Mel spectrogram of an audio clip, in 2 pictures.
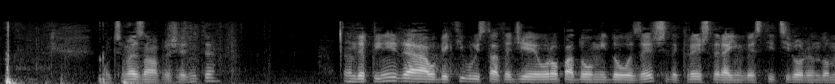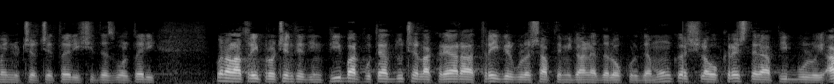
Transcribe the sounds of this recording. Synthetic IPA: mṵlt̪sumesɡ̪d̪oamnəpɾe̞ʃe̞d̪int̪e̞ | ɨnd̪e̞pliniɾeao̞bje̞k̚t̪ivulujst̪ɾat̪e̞d͡ʒijejeuɾo̞pad̪o̞wəmid̪o̞wəze̞t͡ʃʲd̪e̞kɾe̞ʃt̪e̞ɾeainve̞st̪it̪siːlo̞ɾɨnd̪o̞me̞njut͡ʃe̞rt͡ʃe̞t̪əɾiʃid̪e̞zvo̞lt̪əɾi | pɨnəlat̪ɾe̞jpɾo̞t͡ʃe̞nt̪e̞d̪inpibarput̪ead̪ut͡ʃe̞lakɾe̞aɾeat̪ɾe̞jvirɡuləʃap̚t̪e̞milioane̞d̪e̞lo̞kurʲd̪e̞muŋkəʃilao̞kɾe̞ʃt̪e̞ɾeapibuluja

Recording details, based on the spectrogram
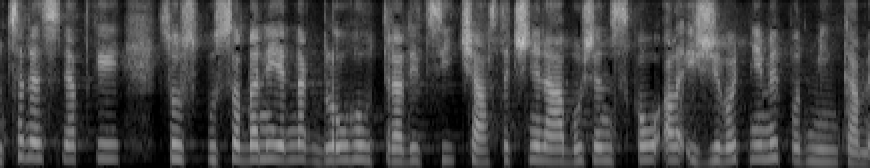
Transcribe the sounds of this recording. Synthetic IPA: ut͡sɛnɛːsɲat̪kɪso̞wspuːso̞bɛnɪjɛdnaɡdlo̞wɦo̞wt̪ɾadɪt͡siːt͡ʃaːst̪ɛt͡ʃɲɛnaːbo̞ʒɛnsko̞wʔalɛʔɪʒɪvo̞t̪ɲiːmɪpo̞dmiːŋkamɪ

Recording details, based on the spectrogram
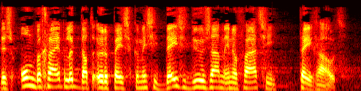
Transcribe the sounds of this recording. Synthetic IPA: tɪsɔnbəχrɛjpələk̚dɑd̚dəøːropejsə̥komɪsidejzədyːrzaːməɪnovaːtsi | tejχənɦa̰wt

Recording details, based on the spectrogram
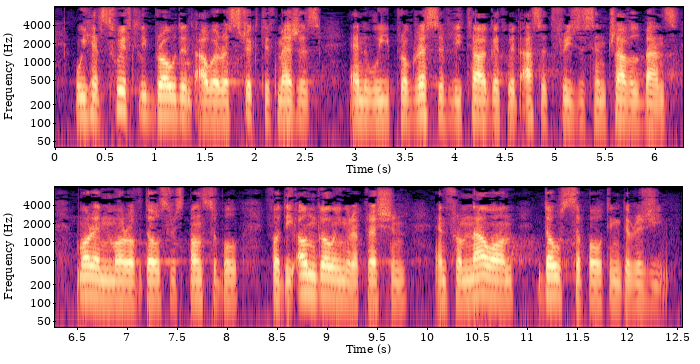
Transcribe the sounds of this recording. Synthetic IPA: wiɦɛv̥swɪftʰlibɹoʊd̃nda̰wə˞ɹɛstɹ̥ɪktɨvmɛʒə˞z | ʔɛ̃ndwipʰɹɔɡɹɛsɨvlitʰɑɹɡɛtʰwɪðæ̰sɨtfɹizɨzɛ̃ntʰɹævəlˠbæ̃nds | mɔɹɛ̃ndmɔɹɔvðoʊzɹɛspɑ̃nsəbəlˠ | fɔɹðiʔɔ̃nɡoʊɪ̃ŋɹɛpɹɛʃɨ̃n | ʔɛ̃nfɹɔ̃mnawɔ̃nðoʊssəpɔɹtɪ̃ŋðɨɹɛʒĩm

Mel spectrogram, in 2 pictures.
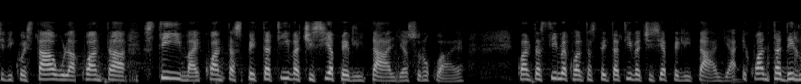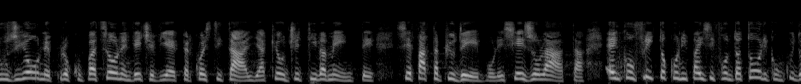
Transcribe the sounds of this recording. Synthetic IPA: id̪ikwest̪aawlakwant̪ast̪iːmaekːwant̪aːspet̪ːat̪iːvat͡ʃisiːaperlit̪aljasoːnokwa̰ɛ | kwant̪ast̪iːmaekwant̪aspet̪ːat̪iːvat͡ʃisiːaperlit̪aljaʔekːwant̪ad̪eluzjoːneːpːɾeokːupat̪sːjoːneiɱveːt͡ʃeviɛperkwest̪it̪aljak̟eod͡ʒːet̪ːivament̪esiɛfːat̪ːapjud̪ɛbolesiɛizolaːt̪aɛiŋkoɱflit̪ːokonipaeːzifond̪at̪oːɾikoŋkujd̪

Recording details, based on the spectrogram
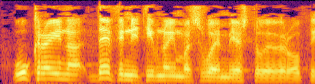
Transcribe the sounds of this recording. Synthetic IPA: ukɾajinad̪e̞finit̪iʋnoimasʋo̞jemje̞st̪oueʋɾo̞ːpi

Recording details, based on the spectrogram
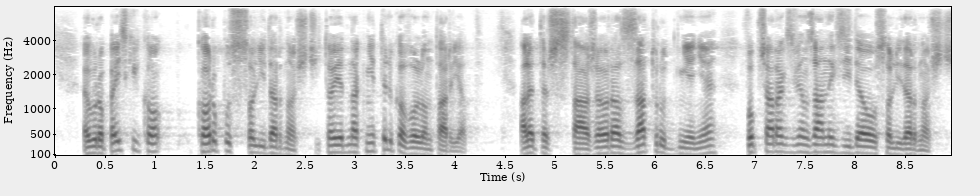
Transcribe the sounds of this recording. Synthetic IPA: ɛwɾɔpɛjskʲi | kɔɾpusːɔlʲid̪aɾnɔɕt͡ɕit̪ɔjɛd̪nakɲɛt̪ɘlkɔvɔlɔnt̪a̰ɾʲja̰t̪ | alɛt̪ɛʂst̪aʐɛɔɾazːat̪ɾud̪ɲeɲɛ | vɔpʂaɾaɣzvʲjɔ̃w̃zanɘɣzid̪ɛɔ̃w̃sɔlʲid̪aɾnɔ̰ɕt͡ɕi̥

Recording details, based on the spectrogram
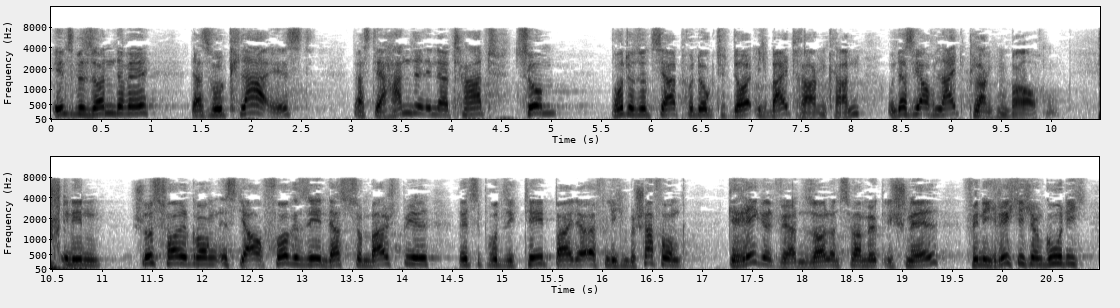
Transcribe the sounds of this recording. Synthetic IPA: ʔɪnsb̥əzɔndəʁ̞ə | d̥asv̥oːlkʰl̥aːɐʔɪst | d̥asd̥eːɐɦandl̩ɪndeːɐtʰaːtt͡sʊm | b̥ʁot̬ozot͡sjaːlpʁ̥odʊktd̥ɔʏtlɪçb̥aɪtʁ̥a̰ːɡŋ̩kʰa̰n | ʔʊntd̥asv̥iːɐaʊxlaɪtpl̥aŋkŋ̩bʁa̰ʊxn̩ | ʔɪndeːn | ʃlʊsfɔlɡəʁʊŋənɪstjaːaʊxfoːɐɡəzeːəndast͡sʊmbaɪʃpiːlʁet͡sipʁ̥ot͡sitʰɛːt̚b̥aɪdeːɐʔœfn̩tlɪçn̩bəʃafʊŋ | ɡ̥əʁeːɡl̩tv̥eːɐdn̩zɔlʊnt̚t͡sv̥aːɐmøːklɪçstʃnɛl | fɪndəɪçʁɪçtɪçʊnt̚ɡ̥uːtɪç

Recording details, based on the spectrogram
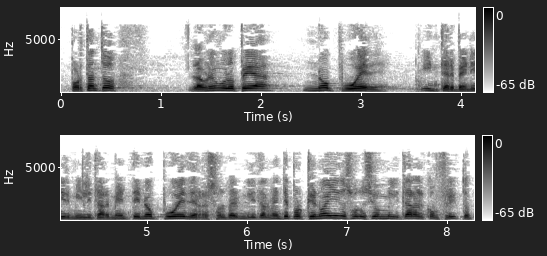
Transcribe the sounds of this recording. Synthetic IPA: po̞ɾt̪ant̪o̞ | launjoŋewɾo̞pe̞a | no̞pwe̞ðe̞ | int̪e̞ɾβe̞niɾmilit̪aɾmẽ̞nt̪eno̞pwe̞ðe̞re̞so̞lβe̞ɾmilit̪aɾment̪e̞po̞ɾke̞noajeðoso̞luθjo̞ŋmilit̪aɾalko̞ɱflik̚t̪o

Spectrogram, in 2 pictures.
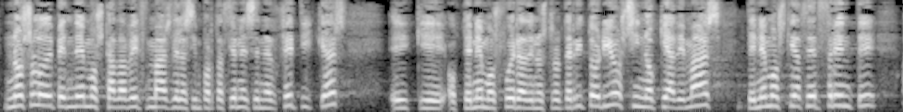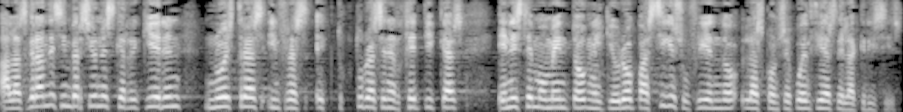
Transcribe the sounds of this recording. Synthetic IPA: no̞so̞lo̞ð̞e̞pe̞nd̪e̞mo̞skaðaβ̞e̞θmazðe̞lasimpoɾt̪aθjo̞ne̞se̞ne̞ɾxe̞t̪ikas | keoβt̪e̞nẽ̞mo̞sfwe̞ɾað̞e̞nwe̞st̪ɾot̪e̞rit̪o̞ɾjo̞sino̞keaðe̞mast̪e̞nẽ̞mo̞skeaθe̞ɾfɾe̞nt̪e̞ | a̰lazɣɾand̪e̞simbeɾsjo̞ne̞ske̞re̞kje̞ɾe̞nː | we̞st̪ɾasiɱfɾasest̪ɾuk̚t̪uɾase̞ne̞ɾxe̞t̪ikas | e̞ne̞st̪e̞mõ̞mẽ̞nt̪oeŋe̞lkeewɾo̞pasiɣ̞e̞sufɾje̞nd̪o̞lasko̞nse̞kwe̞n̟θjazðe̞lakɾisḭs

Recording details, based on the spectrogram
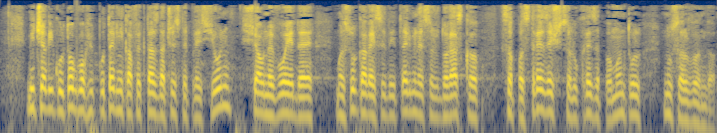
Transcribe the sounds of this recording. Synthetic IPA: mit͡ʃʲaɡɾikult̪o̞rʲvo̞rfiput̪e̞rnikafe̞k̚t̪at̪sd̪eat͡ʃe̞st̪e̞pɾe̞siunʲʃiawne̞vo̞je̞d̪e̞ | məsurʲkaɾe̞se̞d̪et̪e̞rminesəʒd̪o̞ɾeaskə | səpəst̪ɾe̞ze̞ʃi̥səlukɾe̞ze̞pəmɨnt̪ul | nusəlvɨnd̪ə̰

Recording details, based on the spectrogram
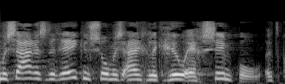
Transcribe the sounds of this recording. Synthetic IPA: mɪsaːrɪsdərejkənsɔmɪsɛjχənləkɦɪːlˠɛɹχsɪmpəlˠətk

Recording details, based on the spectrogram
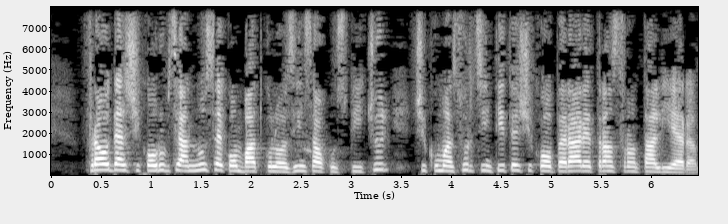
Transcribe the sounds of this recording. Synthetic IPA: fɾaud̪eaʃiko̞ɾup̚t̪sijanuse̞ko̞mbat̪kulo̞zinʲsawkuspit͡ʃurʲ | t͡ʃikuməsurʲt̪sint̪it̪e̞ʃiko̞ːpe̞ɾaɾet̪ɾansfɾo̞nt̪alie̞ɾə

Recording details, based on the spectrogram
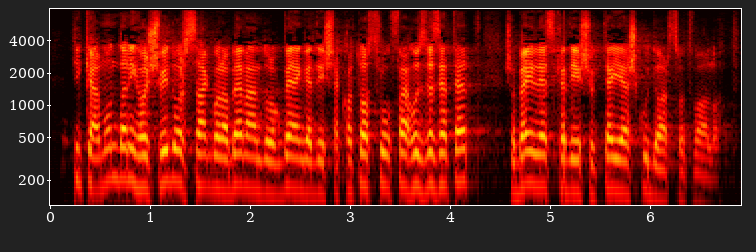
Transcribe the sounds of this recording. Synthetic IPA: kikɛlmo̞nd̪ɒniɦo̞cʃʋeːd̪o̞rsaːɡ̚bɒnɒbɛvaːnd̪o̞lo̞ɡ̚bɛɛŋɡɛd̪eːʃɛkɒt̪ɒst̪roːfaːɦo̞zʋɛzɛt̪ɛt̪ː | ʃɒbɛilːɛskɛd̪eːʃyk̚t̪ɛjːɛʃkud̪ɒrt̪so̞t̪ʋɒlːo̞t̪ː

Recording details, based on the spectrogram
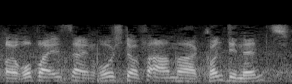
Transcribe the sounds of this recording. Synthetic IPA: ʔɔʏʁoːpaɪstaɪnʁoːʃtɔfʔaɐmɐkʰɔntinɛnt

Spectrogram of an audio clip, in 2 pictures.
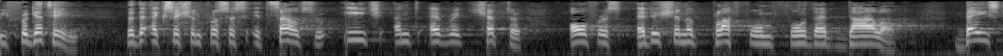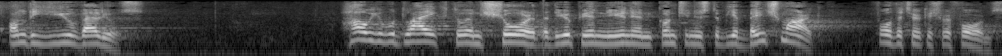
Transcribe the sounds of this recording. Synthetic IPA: wifə˞ɡɛɾɪ̃ŋ | ðɨt̪̚ðiʔɨksɛʃɨ̃npʰɹ̥ɔsɛsɪtsɛlˠfθɹuit͡ʃɨ̃nɛvɹit͡ʃʰæp̚tʰə˞ | ɔfə˞zɨdɪʃɨnəlˠpʰl̥ætfɔɹmfə˞ðɨt̚daɪəlɔ̰ɡ̥ | beɪstn̩ðɨijuvælˠjʉz̥ | haʊjɨwədˡlaɪktʰəɛ̃nʃʊɹðɨt̪̚ðɨjʉɹəpʰĩɨ̃njʉnjɨ̃nkʰə̃ntʰɪ̃njʉz̥tʰɨbiɨbɛ̃nt͡ʃmɑɹk | fə˞ðɨtʰɜ˞kɪʃɹɨfɔɹmz̥

